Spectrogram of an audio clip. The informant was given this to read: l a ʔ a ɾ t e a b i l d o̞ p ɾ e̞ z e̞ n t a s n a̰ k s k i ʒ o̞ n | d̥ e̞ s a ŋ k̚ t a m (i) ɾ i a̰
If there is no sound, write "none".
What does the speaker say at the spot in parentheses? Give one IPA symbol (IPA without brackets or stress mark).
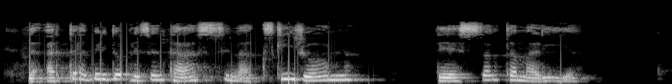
a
